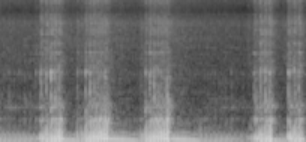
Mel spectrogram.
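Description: Uneven, lumpy idle with the engine note surging and dropping every second or so; the stumbling beat points to a misfire.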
